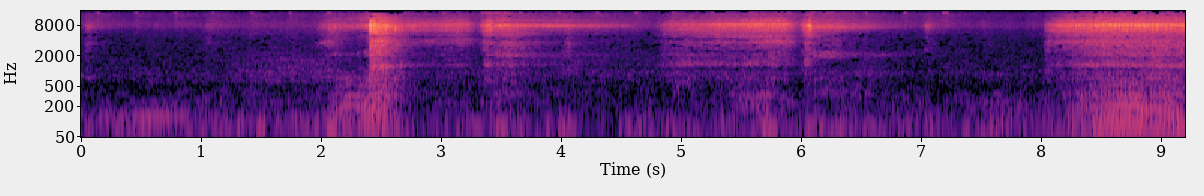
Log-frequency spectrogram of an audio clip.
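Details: Father snoring during sleep, recorded on a phone: rough snoring noises on breathing in, with quieter gaps between breaths and some room noise.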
